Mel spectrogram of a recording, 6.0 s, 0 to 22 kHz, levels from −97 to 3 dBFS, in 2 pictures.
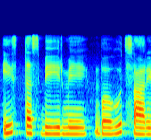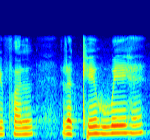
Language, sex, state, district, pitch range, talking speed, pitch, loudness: Hindi, female, Uttar Pradesh, Saharanpur, 185-210 Hz, 90 wpm, 190 Hz, -19 LUFS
